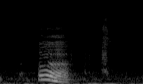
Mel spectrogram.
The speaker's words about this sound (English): Okay, even though I'm on vacation, I am gonna take a sip of beer real quick.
